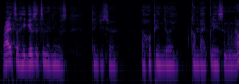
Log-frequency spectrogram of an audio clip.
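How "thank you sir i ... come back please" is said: imitated waiter, very soft and low; low-talking waiter. Waiter handing over the bill, low polite murmur. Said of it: "He's like that".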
